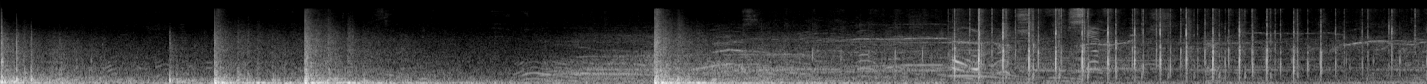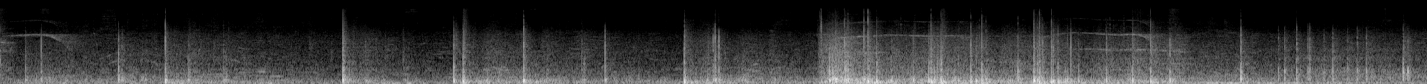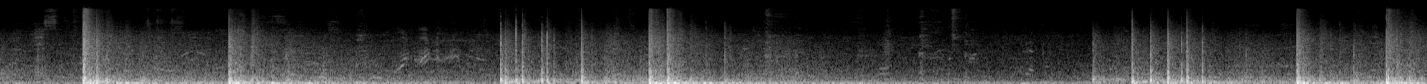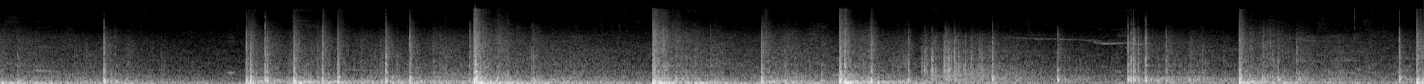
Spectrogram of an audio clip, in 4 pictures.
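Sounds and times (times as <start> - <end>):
firework burst: 0.0 - 37.7, 38.3 - 57.0
firework crackling: 0.0 - 57.0
rolling echo rumble: 0.0 - 57.0
firework whistle: 4.9 - 15.4, 22.5 - 26.6, 52.1 - 54.4
firework shells bursting: 6.5 - 16.3.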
